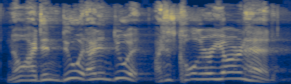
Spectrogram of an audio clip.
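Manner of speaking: high-pitched mock denial of an accused kid; imitating a boy's indignant denial; protesting schoolboy. Voices boy denying the accusation.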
